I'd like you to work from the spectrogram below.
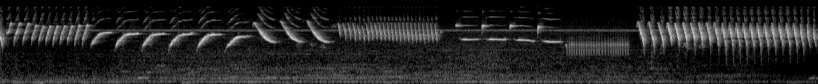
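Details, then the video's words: Canary singing a training song: a buzzy roll, then rising slurred notes repeated about three per second, a steady buzzing tour, clipped stepped notes, a lower hollow roll, and a fast trill to finish. "The Best Canary Sounds !! Canary Training"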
